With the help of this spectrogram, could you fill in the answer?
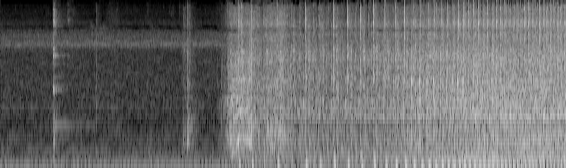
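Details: Snapper Hi-Vac mower assembled from two junk mowers, after mowing a lawn: pulls over, catches and settles into a steady, even firing beat rising smoothly to speed; running healthy.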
